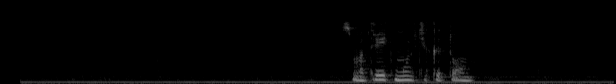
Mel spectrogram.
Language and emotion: Russian, neutral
